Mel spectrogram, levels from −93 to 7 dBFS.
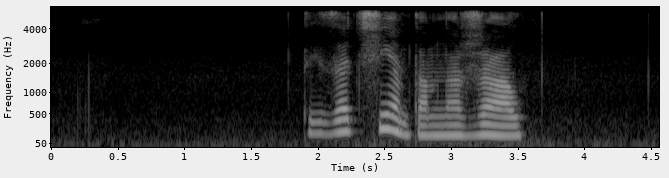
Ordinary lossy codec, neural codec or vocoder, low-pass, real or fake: none; none; 5.4 kHz; real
